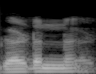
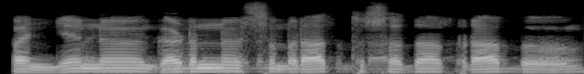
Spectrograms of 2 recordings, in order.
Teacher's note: ਇਹਨੂੰ ਭਾਰਾ ਬੋਲਣਾ ਰਾੜੇ ਦੇ ਥੱਲੇ ਹਾਹਾ ਲੱਗੈ ਭਾਰਾ ਉਚਾਰਨ ਕਰਨਾ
